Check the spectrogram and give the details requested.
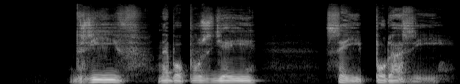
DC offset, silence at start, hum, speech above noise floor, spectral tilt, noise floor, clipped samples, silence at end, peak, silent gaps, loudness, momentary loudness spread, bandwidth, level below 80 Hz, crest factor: under 0.1%; 0.7 s; none; 49 dB; -4.5 dB/octave; -71 dBFS; under 0.1%; 0.15 s; -6 dBFS; none; -22 LUFS; 15 LU; 18 kHz; -48 dBFS; 18 dB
